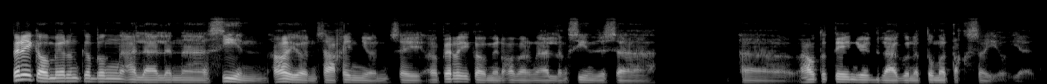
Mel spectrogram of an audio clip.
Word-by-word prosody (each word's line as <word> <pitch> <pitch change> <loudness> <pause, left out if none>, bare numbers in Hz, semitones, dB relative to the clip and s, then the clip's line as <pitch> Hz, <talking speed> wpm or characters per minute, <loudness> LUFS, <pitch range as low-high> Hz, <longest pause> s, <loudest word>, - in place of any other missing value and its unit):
Pero 205 - +13
ikaw 155 -8 +6
meron 150 +1 +1
ka 145 -1 -3
bang 140 0 -2
naalala 105 -3 -1
na 105 0 -5 0.2
scene 95 -11 0
ako 140 - +5
'yon 110 -6 +1
sa'kin 105 +1 -1
'yon 90 -3 -6
sa'yo. 95 0 -4 0.2
Pero 130 +2 +3
ikaw 115 -5 -1
meron 100 +1 -6
ka - - -4
naalalang 95 -1 -7
scene 100 -1 -5
sa, 85 -2 -6 0.9
ah, 85 -3 -11
"How 115 +2 +1
to - - -9
Train 120 -2 +2
Your 110 -1 -1
dragon" 100 -1 -2
na - - -7
tumatak 100 0 -6
sa'yo? - - -9
'Yan. - - -19
105 Hz, 170 wpm, -25 LUFS, 95-120 Hz, 0.9 s, Pero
